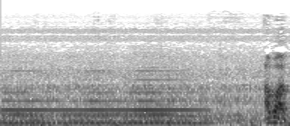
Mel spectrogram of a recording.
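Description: A harmonium plays steady held chords.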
